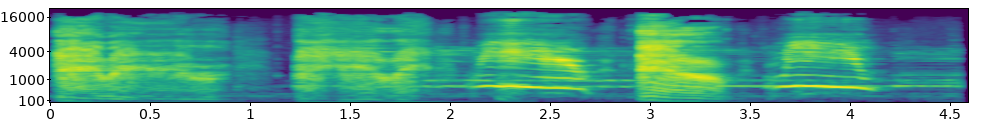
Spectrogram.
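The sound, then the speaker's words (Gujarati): Cats meow and yowl while squabbling over a flatbread. Five loud, drawn-out, strained cries come one after another, with no other sound around them. “બંને બિલાડીઓ તો ઝઘડવા લાગી”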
